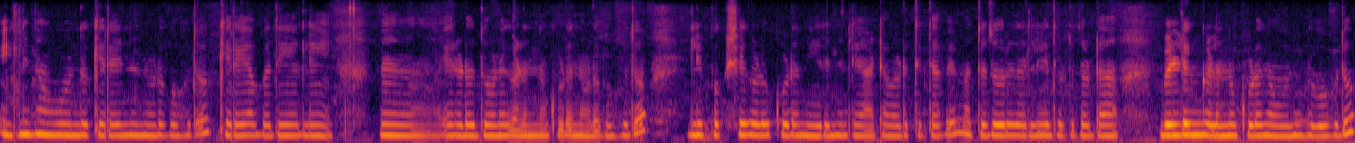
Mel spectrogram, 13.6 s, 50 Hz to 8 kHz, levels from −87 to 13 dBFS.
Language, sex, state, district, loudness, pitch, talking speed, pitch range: Kannada, female, Karnataka, Bellary, -21 LUFS, 225 Hz, 110 wpm, 220-230 Hz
